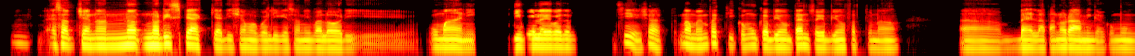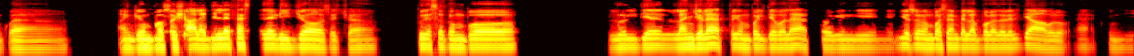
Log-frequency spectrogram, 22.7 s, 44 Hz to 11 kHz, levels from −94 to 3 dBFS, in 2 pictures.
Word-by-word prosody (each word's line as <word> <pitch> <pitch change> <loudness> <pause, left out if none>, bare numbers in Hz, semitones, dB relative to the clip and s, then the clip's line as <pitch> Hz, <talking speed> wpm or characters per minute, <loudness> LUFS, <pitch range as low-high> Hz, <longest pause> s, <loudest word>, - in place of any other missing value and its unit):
Mh, 155 -1 -16 0.3
esat 135 -1 +1
cioè 135 -1 +3
non 130 0 0 0.2
no 140 0 +7 0.2
non 135 - +7
rispecchia 135 -5 +2
diciamo 110 0 -5
quelli 110 0 -6
che 110 - -6
sono 110 0 -7
i - - -3
valori 105 0 -5 0.2
umani 115 -2 -1 0.3
di 120 - -1
quelle 120 0 +2
che 120 - +5
vedo 120 -1 0 0.4
sì, 150 -11 -4
certo. 125 -3 -5
No, 145 - 0
ma 125 - -3
infatti 145 +1 -5
comunque 125 0 -3
abbiamo 115 -1 -1
penso 130 -2 0
che 110 - 0
abbiamo 110 +1 -4
fatto 110 - -13
una, 105 +1 -7 0.6
ehm, 105 -1 -8
bella 110 -1 -1
panoramica, 110 -1 0
comunque 105 0 -6 0.5
anche 115 +1 0
un 120 - +5
po' 120 +1 +4
sociale 120 0 +6
delle 130 +2 +5
feste 130 0 0
religiose; 120 -3 +2
cioè: 115 +1 -7 0.4
tu 130 - -5
sei 125 -1 +2
stato 120 0 -1
un 120 0 0
po' 120 0 +4 0.9
l'ol 120 +1 -3
diel 125 0 +1
l'angioletto, 130 +2 +4
io 130 - 0
un 120 - -2
po' 125 - -3
il 120 - -2
diavoletto, 120 -1 -1
quindi 115 0 -7
io 135 0 0
sono 130 0 -1
un 120 - -2
po' 125 - +2
sempre 125 0 -1
l'avvocato 120 0 -1
del 120 +1 -4
diavolo, 115 -5 -1
eh, 120 0 -20
quindi 110 0 -19
120 Hz, 175 wpm, -22 LUFS, 110-125 Hz, 0.9 s, no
